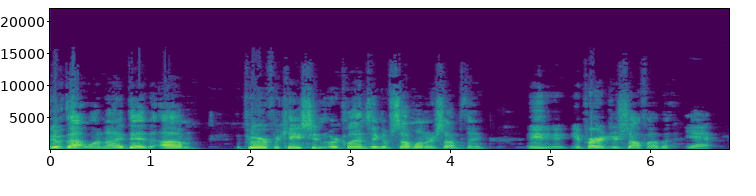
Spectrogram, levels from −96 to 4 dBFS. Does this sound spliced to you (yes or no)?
no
